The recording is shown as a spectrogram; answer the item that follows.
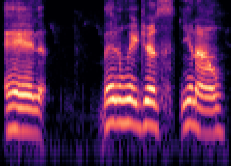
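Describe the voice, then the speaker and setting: A man's voice: fairly high pitch, slow. A young man casually telling a family story on a livestream, rambling and repeating himself while chatting to viewers. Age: young adult.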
